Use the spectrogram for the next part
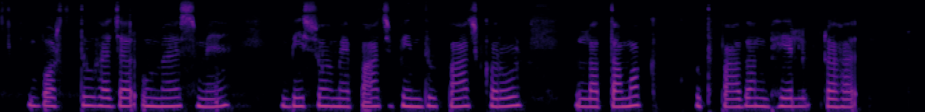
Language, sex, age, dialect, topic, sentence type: Maithili, female, 25-30, Eastern / Thethi, agriculture, statement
